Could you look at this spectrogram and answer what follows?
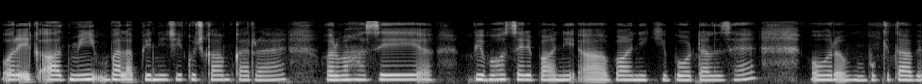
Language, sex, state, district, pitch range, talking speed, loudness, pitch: Hindi, female, Bihar, Patna, 205-220 Hz, 170 wpm, -17 LUFS, 215 Hz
